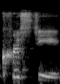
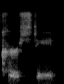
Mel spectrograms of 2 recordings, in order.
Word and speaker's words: Kirsty: my name, they're like, Christy, Krusty, Kirsty. Like, and I'm like, no, it's just Kirsty. Like, so I'm like, it's Kirsty. It rhymes with thirsty.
